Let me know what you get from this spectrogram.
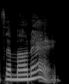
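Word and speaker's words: Raven-Symoné: It's Raven Simone. – Because she corrected us. – Absolutely. – In the most beautiful way and gave us the correct pronunciation of her name. – Yes, and it's Simone.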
